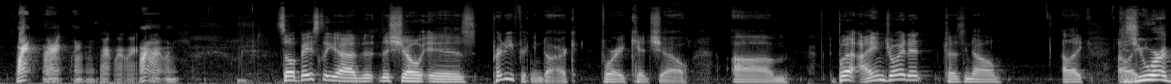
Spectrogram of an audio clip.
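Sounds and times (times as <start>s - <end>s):
speech: 0.2s - 1.1s, 2.8s - 11.7s
human voice imitating nasal raspy duck quacks: 0.2s - 1.8s.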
